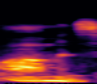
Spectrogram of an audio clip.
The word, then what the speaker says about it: Amen: like Amun-Ra, but he says, I'm Amun, A-M-E-N, Amun is how he pronounces it.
